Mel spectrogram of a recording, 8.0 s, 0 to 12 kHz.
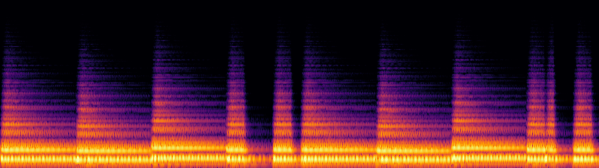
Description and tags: tuby bass horn electronic f e g f 120bpm-04
tuby bass horn electronic f e g f 120bpm
bass, electronic, tuby, loop, horn, 120bpm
